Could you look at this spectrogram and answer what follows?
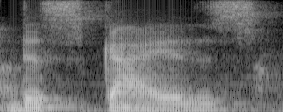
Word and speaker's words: disguise: Uh, disguise. So, disguise. Disguise. But the G is more like a C. C. Disguise. Disguise. Disguise. Two parts, right? Two syllables.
